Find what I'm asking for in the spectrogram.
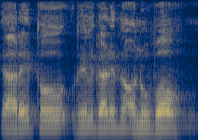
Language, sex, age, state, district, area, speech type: Gujarati, male, 60+, Gujarat, Ahmedabad, urban, spontaneous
